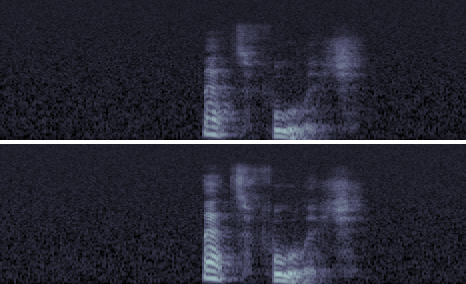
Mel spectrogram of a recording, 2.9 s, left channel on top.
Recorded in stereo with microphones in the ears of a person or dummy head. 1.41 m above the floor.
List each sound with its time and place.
1.3 s a man speaking: 45° right (ahead or behind), 0.5 m; by 2.9 s 30° right (ahead or behind), 3 m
